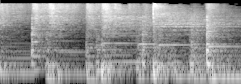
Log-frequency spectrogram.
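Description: Big band swing jazz with the drum kit to the fore: snare, bass drum and cymbal hits over bass and sustained instrument notes.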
